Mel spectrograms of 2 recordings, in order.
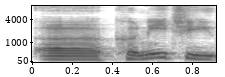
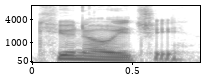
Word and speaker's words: Kunoichi: So if Turncoat Konichi leaves the battlefield before its ability resolves, If you, Kunoichi. what's that? I believe it's pronounced Kunoichi.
